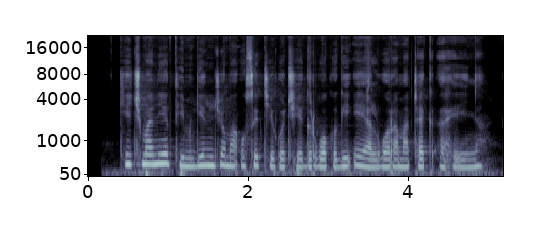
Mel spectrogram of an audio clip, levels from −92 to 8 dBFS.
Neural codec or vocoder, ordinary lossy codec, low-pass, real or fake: none; none; none; real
